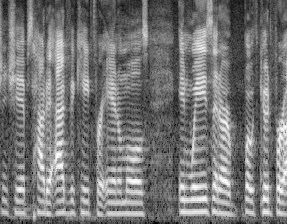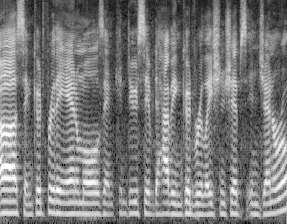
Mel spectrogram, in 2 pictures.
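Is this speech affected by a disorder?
No.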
